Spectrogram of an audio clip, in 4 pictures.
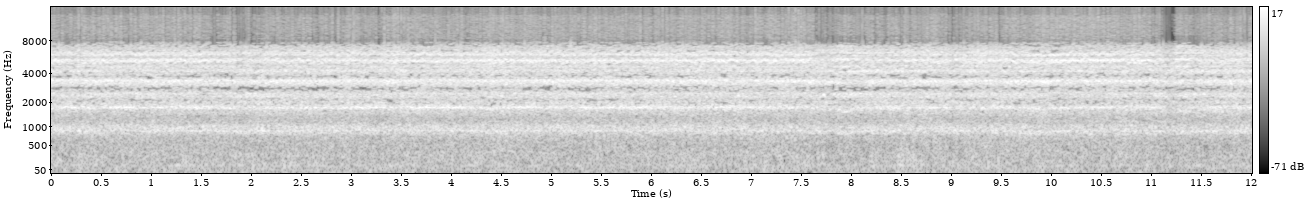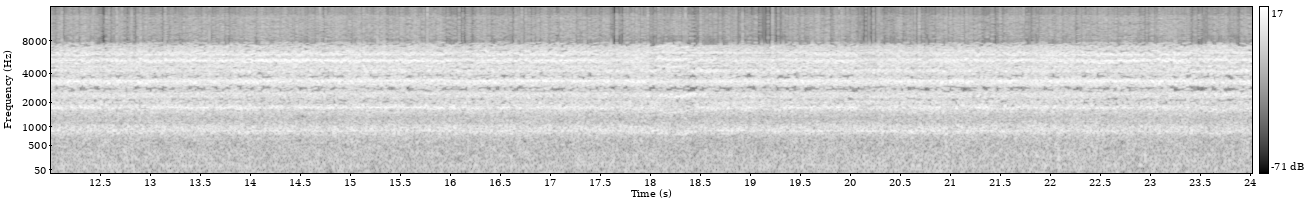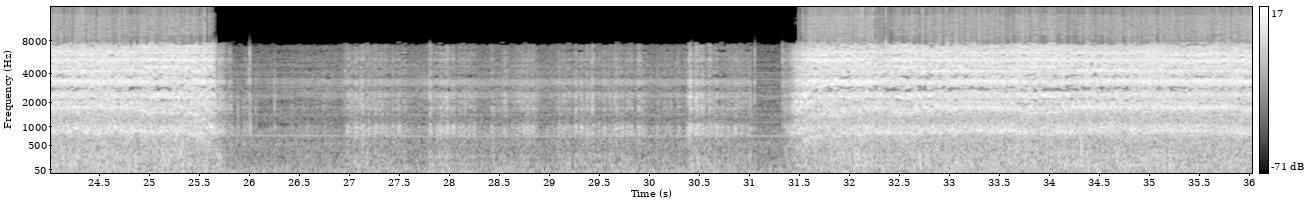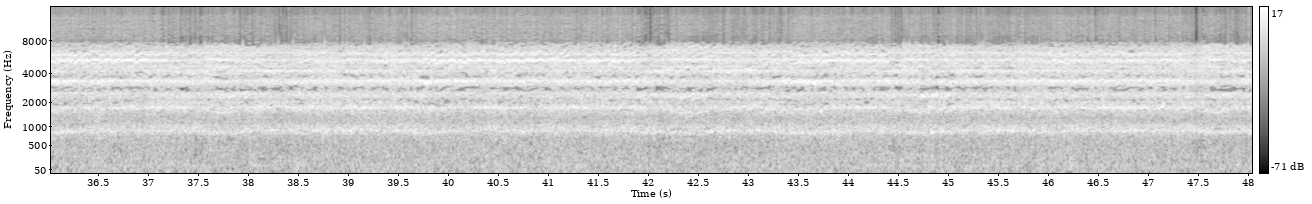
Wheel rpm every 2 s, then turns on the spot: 240, 230, 230, 230, 230, 230, 230, 230, 230, 230, 230, 230, 200, 20, 20, 40, 210, 230, 230, 230, 230, 220, 220, 230.
26-30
